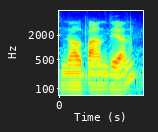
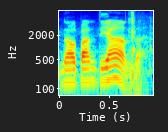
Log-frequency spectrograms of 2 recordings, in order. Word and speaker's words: Nalbandian: that and that's that the Armenian version his grandparents were Armenian is null bandian but in Argentina he's known as nelbandian that's right with an accent on the a for the the second to last letter to denote that that's where the stress goes always seems to be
